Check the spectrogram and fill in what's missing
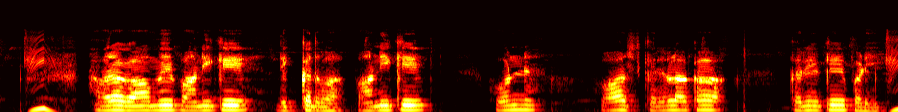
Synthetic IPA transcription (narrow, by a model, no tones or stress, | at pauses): həmːɾaɡaːwmẽpaːnike | d̪ɪkːət̪baːpaːnike | honj | waːst̪kəɾelaːka | kəɾekepəɽiː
